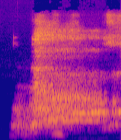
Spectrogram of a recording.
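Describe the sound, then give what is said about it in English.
A dog named Tootsie lets out a single sustained, loud bark that stretches into a drawn-out yelp, with no speech. “that's my dog. That's my dog, uh, my dog Tootsie.”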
